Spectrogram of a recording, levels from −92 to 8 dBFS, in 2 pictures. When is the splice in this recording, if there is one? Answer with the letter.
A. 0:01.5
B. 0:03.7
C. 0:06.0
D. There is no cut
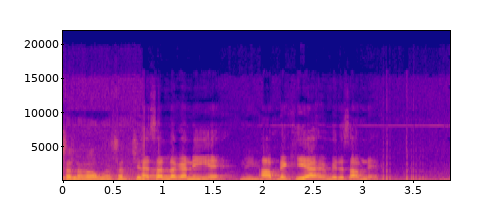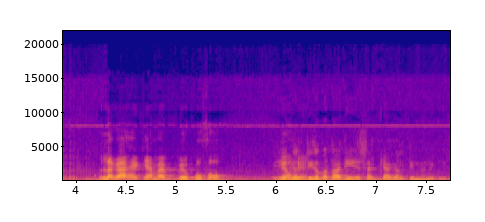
C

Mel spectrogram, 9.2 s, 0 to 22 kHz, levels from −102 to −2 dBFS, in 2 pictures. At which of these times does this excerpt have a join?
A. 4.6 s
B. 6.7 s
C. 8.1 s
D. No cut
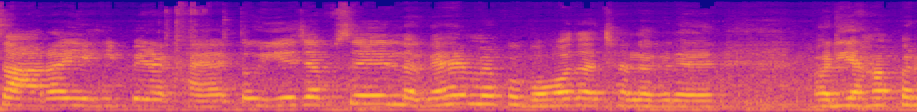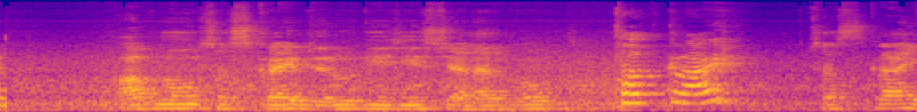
A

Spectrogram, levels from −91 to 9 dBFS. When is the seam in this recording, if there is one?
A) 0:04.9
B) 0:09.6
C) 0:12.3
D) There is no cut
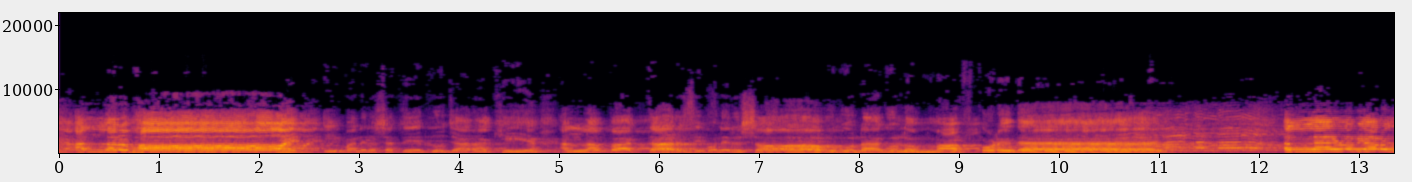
D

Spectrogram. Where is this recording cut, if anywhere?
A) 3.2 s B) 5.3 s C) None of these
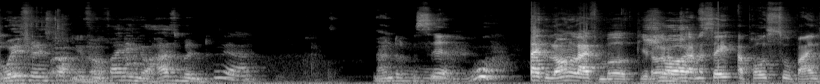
B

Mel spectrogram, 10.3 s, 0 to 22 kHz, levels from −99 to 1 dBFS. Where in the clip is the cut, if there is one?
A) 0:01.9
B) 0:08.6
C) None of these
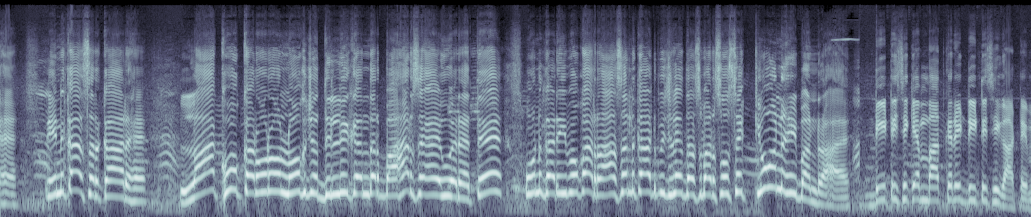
B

